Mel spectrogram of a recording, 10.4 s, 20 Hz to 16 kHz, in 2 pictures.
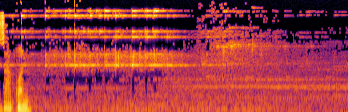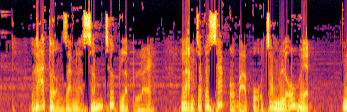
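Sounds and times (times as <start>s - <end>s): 
speech: 0.0s - 0.6s, 5.7s - 10.4s
bells jingling: 0.0s - 5.8s.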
